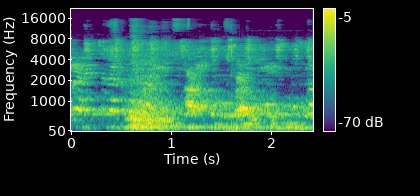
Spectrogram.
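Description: A Telugu film song playing from a phone's music player: sung vocals with backing music.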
